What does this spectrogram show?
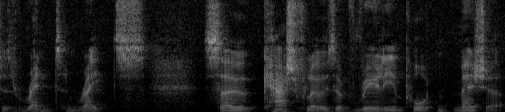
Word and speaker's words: cash flow: Hello, this is Peter from BizWords, and today's business phrase, a simple one, is cash flow. Cash flow, the accent is normally on the first syllable, cash.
